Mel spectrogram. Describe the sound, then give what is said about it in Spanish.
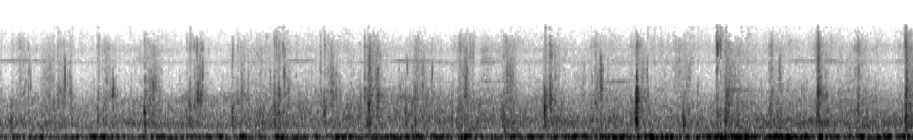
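Footsteps of a young Indigenous man walking along a road while carrying several bundles: many faint, steady steps over a low, constant rumble. “Un joven indígena se acerca caminando y cargado con varios bultos.”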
